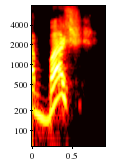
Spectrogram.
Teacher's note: Kalau shin itu nggak ditempelin. Tapi di sana ada nanti sifatnya tapashi. Jadi ada angin yang keluar di sana.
